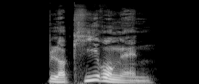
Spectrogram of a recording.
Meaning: plural of Blockierung
- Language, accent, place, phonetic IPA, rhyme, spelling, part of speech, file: German, Germany, Berlin, [blɔˈkiːʁʊŋən], -iːʁʊŋən, Blockierungen, noun, De-Blockierungen.ogg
